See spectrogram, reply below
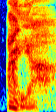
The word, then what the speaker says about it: Aia: They never say it, but I'm going to say Aya. It's spelled A-I-A.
